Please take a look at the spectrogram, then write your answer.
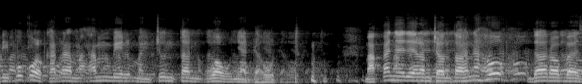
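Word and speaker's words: داود: Daud dibaca Daud, wawunya kada Daud tulisannya, tapi bacanya Daud.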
